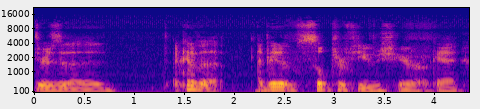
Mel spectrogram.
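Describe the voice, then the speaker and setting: A man with an Irish accent at a fairly slow pace, lively in intonation, over noticeable background noise. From southern Ireland (Waterford). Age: 30s. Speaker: podcast co-host. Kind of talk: casual chat. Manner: animated.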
